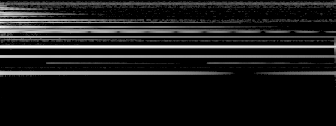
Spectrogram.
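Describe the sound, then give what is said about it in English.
A Schulmerich handbell with tang struck once, ringing alone with a bright metallic tang and clear sustained overtones that fade slowly over several seconds. “Schulmerich bell with tang.”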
